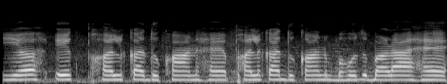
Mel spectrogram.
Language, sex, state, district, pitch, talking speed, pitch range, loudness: Hindi, male, Jharkhand, Deoghar, 210 Hz, 160 wpm, 205-215 Hz, -14 LUFS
